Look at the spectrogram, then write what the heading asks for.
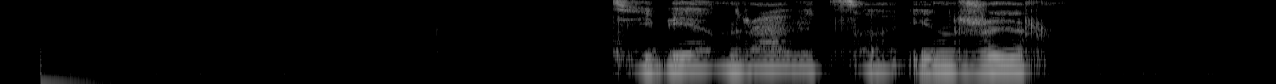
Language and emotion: Russian, sad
